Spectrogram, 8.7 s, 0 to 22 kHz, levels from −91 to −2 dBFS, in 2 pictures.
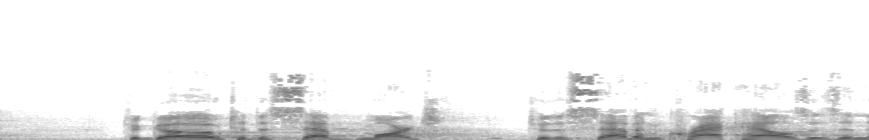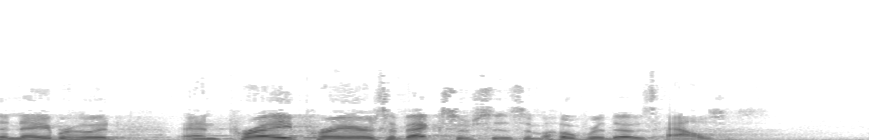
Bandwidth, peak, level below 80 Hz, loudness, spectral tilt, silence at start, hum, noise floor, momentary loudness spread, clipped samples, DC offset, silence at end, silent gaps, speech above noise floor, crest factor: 10.5 kHz; -20 dBFS; -76 dBFS; -39 LUFS; -4.5 dB/octave; 0 s; none; -69 dBFS; 11 LU; under 0.1%; under 0.1%; 0.65 s; none; 31 dB; 20 dB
